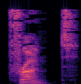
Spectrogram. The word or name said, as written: front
